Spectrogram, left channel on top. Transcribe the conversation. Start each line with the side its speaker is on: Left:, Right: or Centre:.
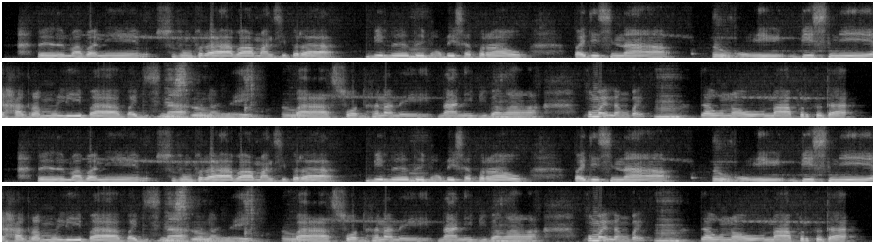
Right: ओ माबानि सुबुंफोरा बा मानसि मानसिफोरा बिलो
Left: उम
Right: दैमा दैसाफोराव बायदिसिना
Left: औ
Right: ओइ बिस नि हाग्रा मुलि बा बायदिसिना
Left: बिस
Right: होनानै
Left: औ औ
Right: बा सट होनानै नानि बिबाङा
Left: उम
Right: खमायलांबाय
Left: उम
Right: जाउनाव नाफोरखो दा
